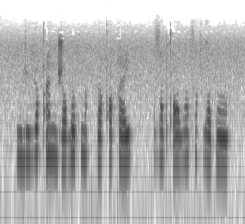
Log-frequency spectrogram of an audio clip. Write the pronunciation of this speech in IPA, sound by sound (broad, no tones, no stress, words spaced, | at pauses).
ŋɡyvy qʼĩnd͡ʒɔɠof nɛ̃qpœqʼœ qi | zˤɑdqʼɔðˤɛ̃ sˤĩχɡɔpõ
